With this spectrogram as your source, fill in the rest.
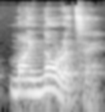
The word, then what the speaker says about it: minority: Third one, minority.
